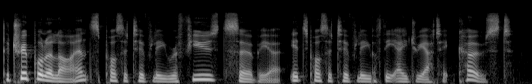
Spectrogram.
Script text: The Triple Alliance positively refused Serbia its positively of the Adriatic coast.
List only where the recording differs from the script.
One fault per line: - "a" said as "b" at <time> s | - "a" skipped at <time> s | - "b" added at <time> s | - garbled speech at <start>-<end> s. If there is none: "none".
none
